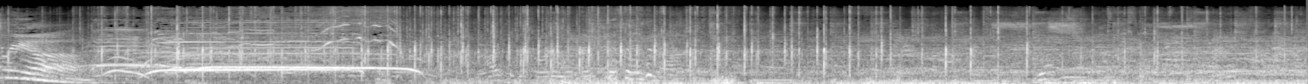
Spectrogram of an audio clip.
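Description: Music on a stadium's loudspeakers with a crowd clapping and cheering along. Long held notes fill about the first four seconds, then steady clapping runs over the music.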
